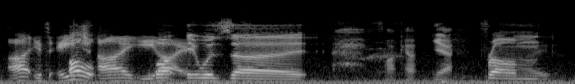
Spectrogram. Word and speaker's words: Hiei: is Hiei. That's how it's Hiei, yeah.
